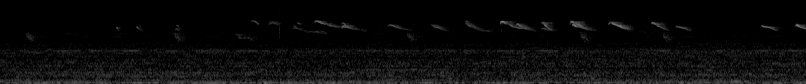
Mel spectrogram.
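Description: Birds chirping: short, high calls that slide downward in pitch, scattered at first, then a quick run of chirps from about three seconds in that is loudest near the end.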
